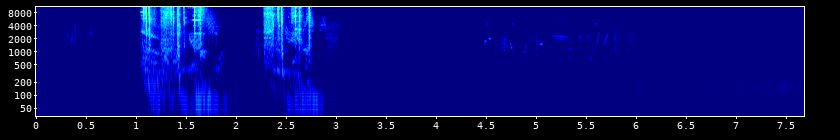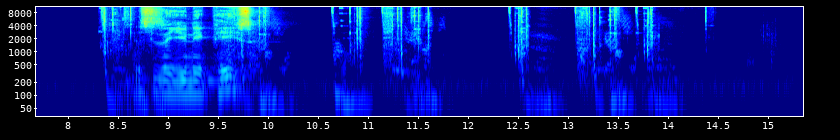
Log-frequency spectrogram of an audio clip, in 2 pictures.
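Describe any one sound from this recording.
Metal parts slide and clank into place with a whoosh.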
